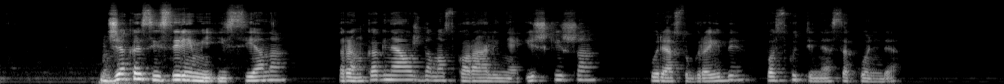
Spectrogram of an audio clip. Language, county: Lithuanian, Marijampolė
